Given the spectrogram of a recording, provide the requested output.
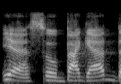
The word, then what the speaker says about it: Bagad: How do you pronounce that, if you don't mind? – Oh, so Bagad, that's the name.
